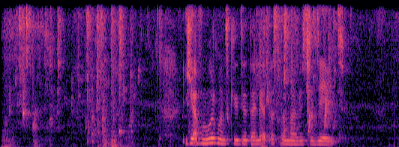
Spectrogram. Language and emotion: Russian, positive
